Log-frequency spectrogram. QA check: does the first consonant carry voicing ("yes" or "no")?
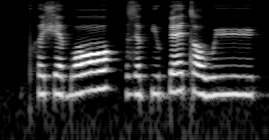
no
